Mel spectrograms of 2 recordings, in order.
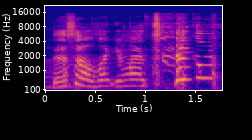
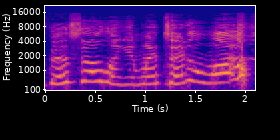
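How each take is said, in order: First: Reading while laughing. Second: Very high, loud mock shout; shouted reread. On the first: Player laughing while reading dialogue, giggling. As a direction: giggle through the line. Reads line, breaks laughing. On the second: Player rereading the dialogue as a loud high shout. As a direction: belt the line out dramatically. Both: Real, not acted.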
